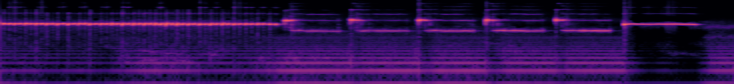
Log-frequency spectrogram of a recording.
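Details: Russian singer canary song used for teaching canaries: a fast steady rolling trill for two seconds, then separate falling whistled notes repeated about twice a second, closing on a held tone, soft hum underneath.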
